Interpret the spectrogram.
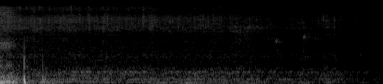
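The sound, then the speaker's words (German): A first splash of water is added to curry frying and roasting in a hot pan, setting off a steady, loud hiss and sizzle that gradually fades over a few seconds, with no voices. “So, ich glaube, jetzt ist der Zeitpunkt gut, das Wasser zuzugeben. Wie gesagt, erstmal so einen Schluck.”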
